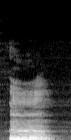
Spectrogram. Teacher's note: não tem som aberto Nem som fechado é um som que sai como se fosse pelo nosso nariz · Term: som nasal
